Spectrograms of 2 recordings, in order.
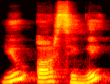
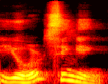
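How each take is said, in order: First: You are is said as two separate words. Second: You are is contracted into one syllable.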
